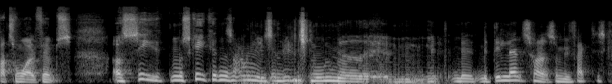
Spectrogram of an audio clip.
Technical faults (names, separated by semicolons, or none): call bitrate drop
